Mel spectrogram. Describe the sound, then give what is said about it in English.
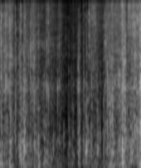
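A paper bag wrapped around jelly beans crinkles and rustles in a dense, continuous stream of crackly noise that stays at a steady level, with no talking. “I'm going to urge you to get yourself a bag of jelly beans, like I have here, wrapped paper bag with my name on it, and in here,”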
